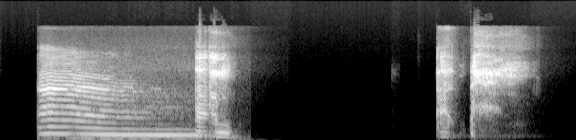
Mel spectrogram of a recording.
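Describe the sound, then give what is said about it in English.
A man makes a long, voiced throat-clearing rasp, then after a pause two quick, harsh coughs in succession, fairly loud with no talking. “And you made him choke.”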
